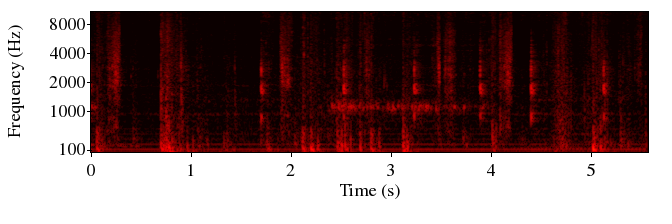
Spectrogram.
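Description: Footsteps tread on rock.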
